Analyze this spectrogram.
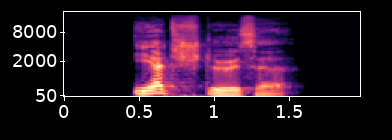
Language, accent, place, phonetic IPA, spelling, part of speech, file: German, Germany, Berlin, [ˈeːɐ̯tˌʃtøːsə], Erdstöße, noun, De-Erdstöße.ogg
- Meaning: nominative/accusative/genitive plural of Erdstoß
